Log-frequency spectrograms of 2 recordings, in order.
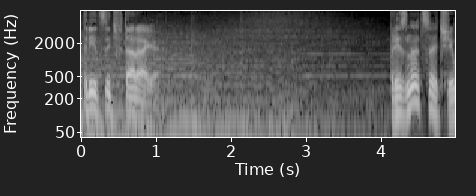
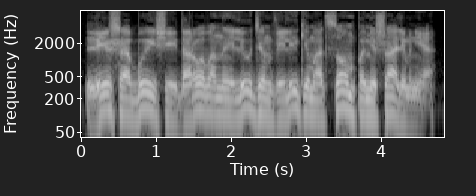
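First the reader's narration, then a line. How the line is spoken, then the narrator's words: Growl. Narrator (Russian): прорычался конунг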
